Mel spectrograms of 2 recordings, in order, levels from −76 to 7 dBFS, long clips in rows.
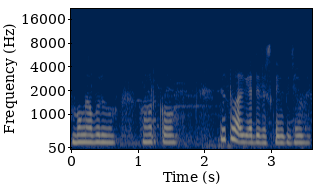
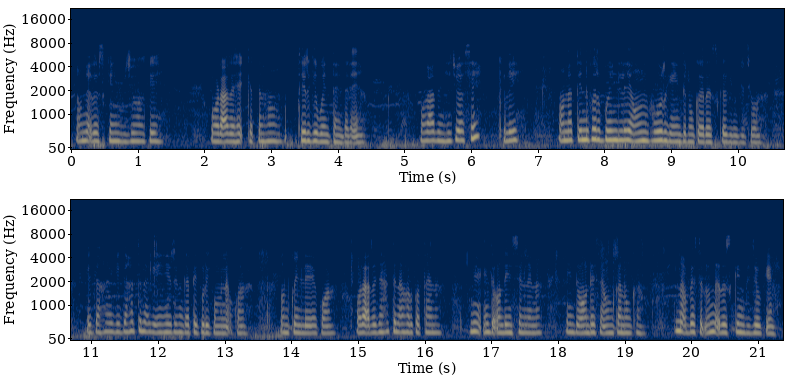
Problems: none marked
